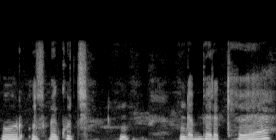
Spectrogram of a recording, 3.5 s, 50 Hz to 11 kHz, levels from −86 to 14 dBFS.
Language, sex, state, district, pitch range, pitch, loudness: Hindi, male, Uttar Pradesh, Saharanpur, 165-175 Hz, 165 Hz, -16 LUFS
